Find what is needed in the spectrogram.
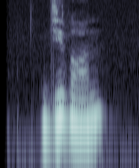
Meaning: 1. sofa, couch, divan 2. divan, diwan (the council of state in a Muslim country) 3. divan, diwan (a collection of poems)
- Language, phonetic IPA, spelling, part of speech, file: Russian, [dʲɪˈvan], диван, noun, Ru-диван.ogg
